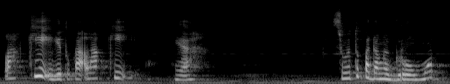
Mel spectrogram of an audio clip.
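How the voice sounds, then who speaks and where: A woman's voice: high-pitched, animated, moderate pace, husky, soft background music. A young woman, telling a personal experience in a casual chatty way, often addressing her listener and acting out what people said. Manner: acts out quoted speech with sudden exclamations. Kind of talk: casual spoken storytelling. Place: podcast studio.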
